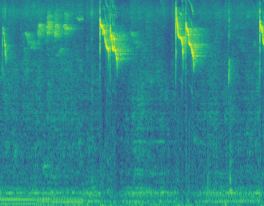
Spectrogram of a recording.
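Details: White-eye in 'ngalas' song: widely spaced bursts of high, quickly dropping whistled notes in pairs, about every one and a half seconds, with quiet low background noise between phrases.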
